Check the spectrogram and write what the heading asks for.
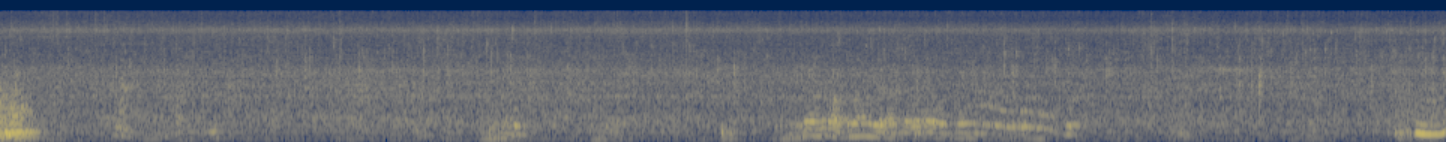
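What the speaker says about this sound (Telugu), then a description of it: "ఇది చక్కగా ఫ్రై అయ్యి ఉడికిపోతుంది" Fish sizzles steadily in a pan of hot oil for a Telugu-style fried fish, a constant close crackle with faint stirring and a few low voice-like sounds in the background.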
